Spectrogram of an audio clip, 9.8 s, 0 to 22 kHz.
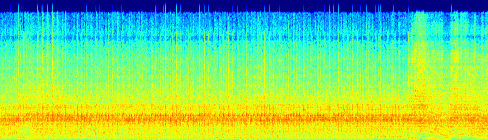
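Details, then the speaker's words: Kawasaki KX 85 two-stroke after a rebuild and break-in, before its first ride: crisp, high buzz holding steady, then a clean rev up and back down with no stumble; normal running. "That sounds sweet. Yeah, it does. Sounds good."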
